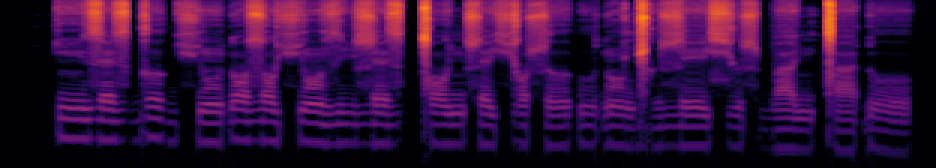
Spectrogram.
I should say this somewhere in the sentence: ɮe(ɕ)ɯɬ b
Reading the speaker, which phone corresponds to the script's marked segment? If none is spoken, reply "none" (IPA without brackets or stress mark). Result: ɕ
